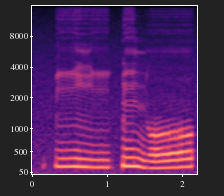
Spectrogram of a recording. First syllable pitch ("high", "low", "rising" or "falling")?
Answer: low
